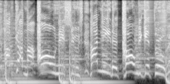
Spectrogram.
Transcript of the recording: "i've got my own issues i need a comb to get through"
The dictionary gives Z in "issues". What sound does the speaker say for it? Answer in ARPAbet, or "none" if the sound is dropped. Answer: Z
